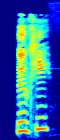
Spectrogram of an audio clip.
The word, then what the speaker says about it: Fucci: F-U-C-C-I? Fucci? How do you pronounce that? – Fucci? – Wow. – Yeah, like Stanley Tucci. T-U-C-C-I.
